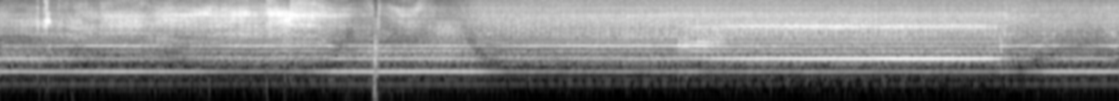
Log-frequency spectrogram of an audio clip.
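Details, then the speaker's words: Nissan X-Trail engine running, microphone placed on the alternator: a slightly whiny steady whine with a rough, gritty edge from a worn alternator bearing; the car also has a battery-not-charging fault. "Pretty noisy, huh? So, yeah, it's definitely the alternator. It's definitely like an alternator bearing."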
